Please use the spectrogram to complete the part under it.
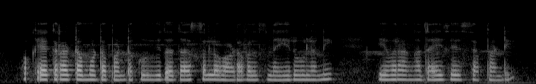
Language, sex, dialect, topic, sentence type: Telugu, female, Southern, agriculture, question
